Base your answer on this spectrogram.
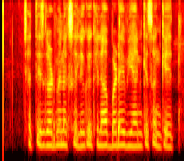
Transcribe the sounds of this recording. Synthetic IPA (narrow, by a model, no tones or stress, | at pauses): t͡ʃʰɐt̪ːiːs̬ɡɐɽ̤mẽnɐksəlijõkexʰɪlaːfbɐɽebʱijaːnkesɐ̃ŋkeːt̪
